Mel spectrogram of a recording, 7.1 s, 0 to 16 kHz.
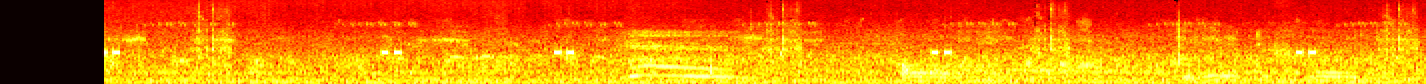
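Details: Greater flamingos, a flock of over 6000 dry-season migrants fishing in the lagoons of Mannar Island, Sri Lanka, chattering: a few low, nasal, bending honks in the middle, over steady background hiss and short repeated high beeps.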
